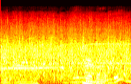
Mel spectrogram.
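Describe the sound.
Steady, dense applause fills the moment, a continuous crackle of many hands clapping, with voices calling out and talking over it.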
